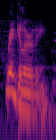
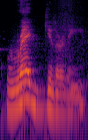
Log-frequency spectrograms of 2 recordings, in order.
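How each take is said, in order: First: The word is said plainly, without extra emphasis. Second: The word is said with strong, focused emphasis. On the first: "Here's normal regularly" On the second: "Focus regularly"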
